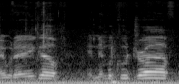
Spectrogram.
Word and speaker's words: Inimical: find uh on all the socials it is pronounced enemal enemal drive on all the socials Instagram Facebook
